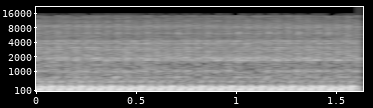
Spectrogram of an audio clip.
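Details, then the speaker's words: Chevy Traverse on remote start, idling: loud rapid low puffing in time with idle, no knock, from an exhaust leak where the exhaust bracket weld broke away leaving a hole; to be repaired by welding. "came off. So once we weld it back, the sound is going to get better."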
